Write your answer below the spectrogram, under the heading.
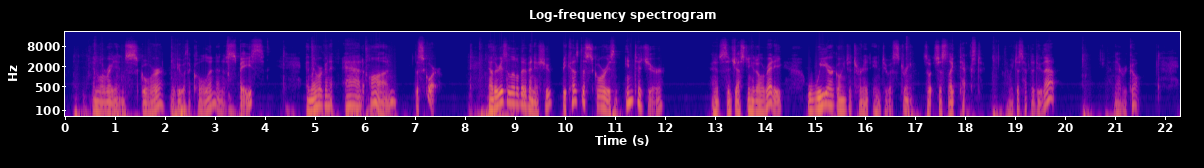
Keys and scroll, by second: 0.0-2.0 typing, 3.2 space, 4.3 Right, 4.6-5.3 typing, 7.7-9.0 typing, 10.8 ., 13.4-14.2 typing, 16.7 Return, 18.4 (, 20.2 ;.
